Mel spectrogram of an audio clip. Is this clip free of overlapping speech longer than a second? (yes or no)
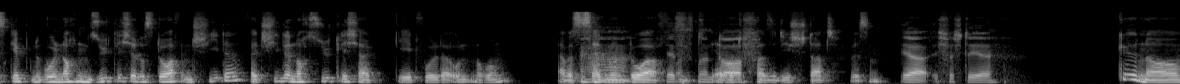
no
